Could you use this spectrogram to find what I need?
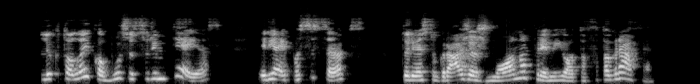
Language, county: Lithuanian, Panevėžys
